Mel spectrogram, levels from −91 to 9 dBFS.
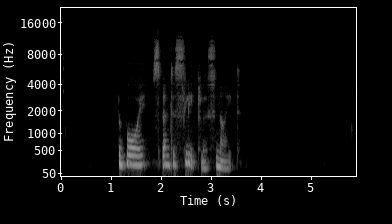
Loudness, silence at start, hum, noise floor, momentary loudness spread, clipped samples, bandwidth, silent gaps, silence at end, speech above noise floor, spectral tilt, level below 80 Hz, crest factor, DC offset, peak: -42 LUFS; 1.15 s; none; under -90 dBFS; 11 LU; under 0.1%; 12.5 kHz; none; 2.35 s; over 49 dB; -5.5 dB/octave; -82 dBFS; 20 dB; under 0.1%; -26 dBFS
